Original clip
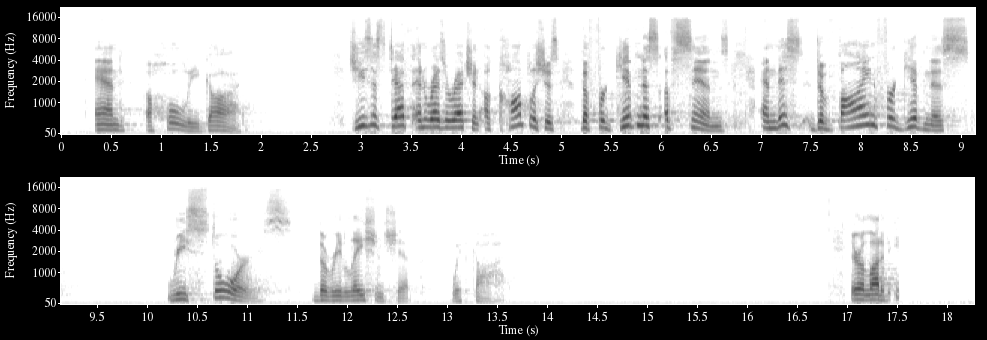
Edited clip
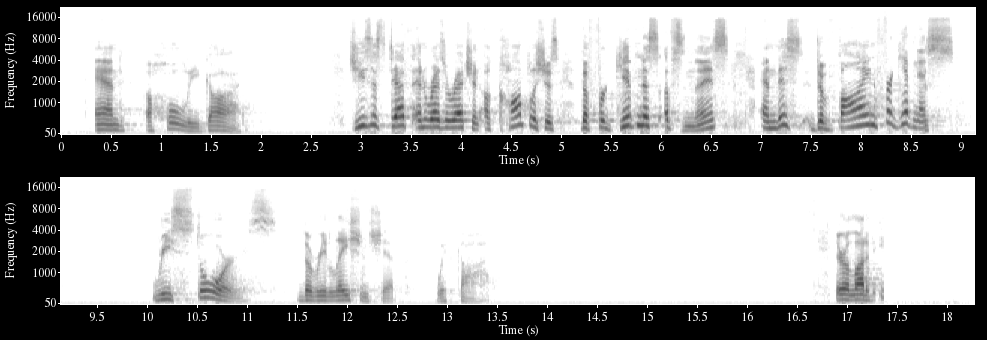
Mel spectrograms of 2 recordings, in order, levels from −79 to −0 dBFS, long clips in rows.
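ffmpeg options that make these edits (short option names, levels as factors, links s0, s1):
-filter_complex "[0:a]asplit=5[s0][s1][s2][s3][s4];[s0]atrim=end=6.202[s5];[s1]atrim=start=6.198:end=6.642,asetpts=PTS-STARTPTS,areverse[s6];[s2]atrim=start=6.638:end=8.244[s7];[s3]atrim=start=8.24:end=8.79,asetpts=PTS-STARTPTS,asetrate=60858,aresample=44100,atrim=end_sample=17576,asetpts=PTS-STARTPTS[s8];[s4]atrim=start=8.786[s9];[s5][s6]acrossfade=d=0.004:c1=hsin:c2=hsin[s10];[s10][s7]acrossfade=d=0.004:c1=hsin:c2=hsin[s11];[s11][s8]acrossfade=d=0.004:c1=hsin:c2=hsin[s12];[s12][s9]acrossfade=d=0.004:c1=hsin:c2=hsin"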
